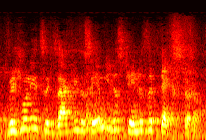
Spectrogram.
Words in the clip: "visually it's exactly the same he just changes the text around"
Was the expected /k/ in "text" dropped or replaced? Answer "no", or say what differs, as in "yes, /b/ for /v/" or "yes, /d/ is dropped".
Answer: no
